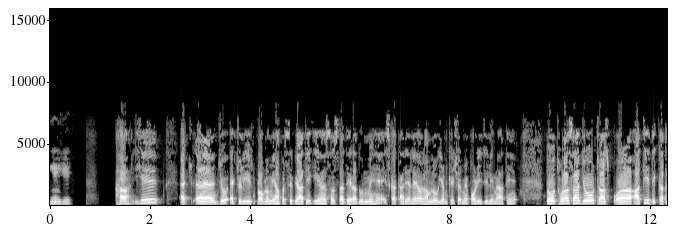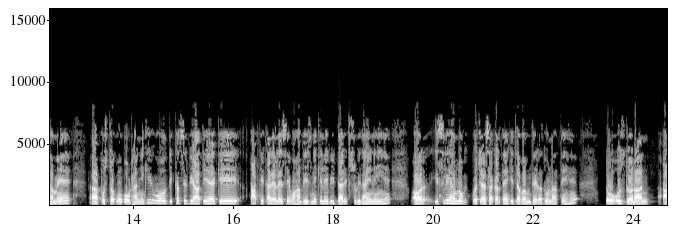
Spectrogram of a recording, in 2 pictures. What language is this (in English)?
Hindi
